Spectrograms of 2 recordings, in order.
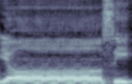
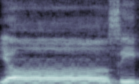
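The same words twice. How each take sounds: No difference in how they are said.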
